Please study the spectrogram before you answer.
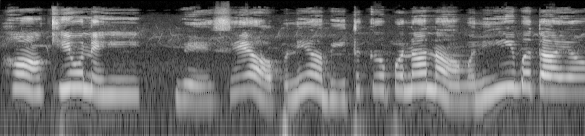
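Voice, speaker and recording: A woman's voice: high voice, expressive, unhurried, voice pushed up. A woman voicing an easygoing male crow husband in a cartoon, polite and good-natured. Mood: friendly.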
